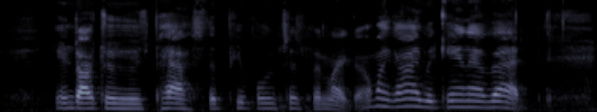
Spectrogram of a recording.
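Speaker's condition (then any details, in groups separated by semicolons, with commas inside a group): Cerebral palsy; reliable voice, uses voice control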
